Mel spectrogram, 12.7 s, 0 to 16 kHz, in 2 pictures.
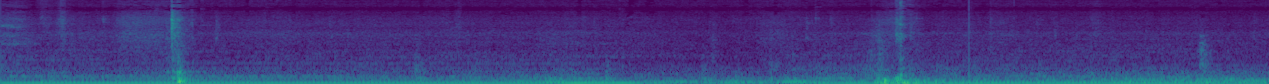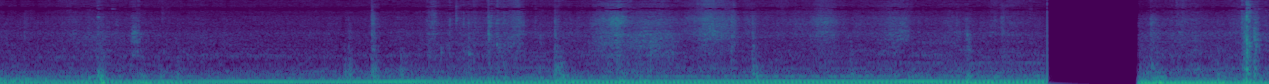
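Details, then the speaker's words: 2004 Honda Element EX just after an oil change to Valvoline Restore & Protect 5W-30: engine started, low steady even idle with no knocks or misses, a few nearby clunks; runs fine. "And then fire it up. Brand new oil. Hopefully. Oh yeah, sounds good."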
